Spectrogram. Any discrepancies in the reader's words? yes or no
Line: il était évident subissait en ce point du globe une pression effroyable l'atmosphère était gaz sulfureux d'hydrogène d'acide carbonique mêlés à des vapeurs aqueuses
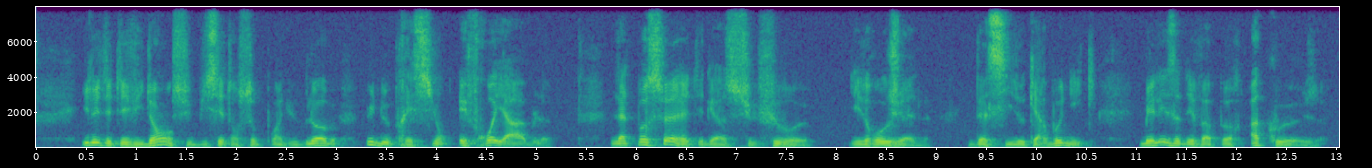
no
